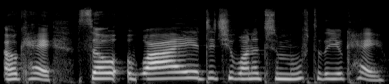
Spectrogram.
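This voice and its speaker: A woman's voice: high-pitched, level tone, unhurried, fairly bright tone, dry recording, studio quality. A woman hosting a podcast, chatting in a friendly, loose way as she introduces the show and asks questions. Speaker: podcast host. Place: Texas, indoors.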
